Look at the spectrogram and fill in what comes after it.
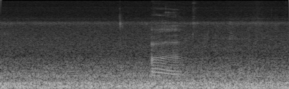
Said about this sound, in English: So right now we're flying back on a plane, and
